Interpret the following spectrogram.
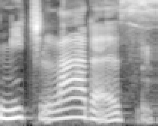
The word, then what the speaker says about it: michelada: So at the end, and I don't like the taste of beer, but I had one of those micheladas Yes, you right did.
